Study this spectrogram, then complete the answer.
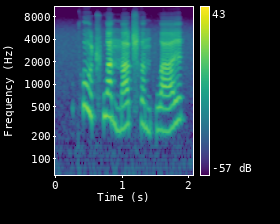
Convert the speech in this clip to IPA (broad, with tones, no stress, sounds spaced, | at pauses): t̪ʰ o˥˧ ʊ̯ ʈ͡ʂʰ w a˥˩ n n̪ ä˧˥ ʈ͡ʂʰ ə˨˩ n f w a˧˥ ɪ̯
